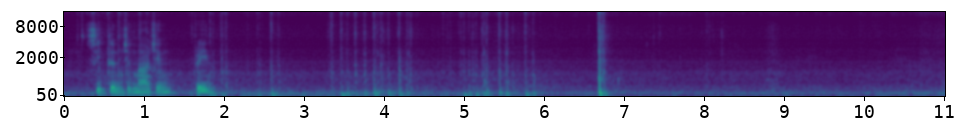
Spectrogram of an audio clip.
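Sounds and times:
keyboard typing: 0.3 - 1.0, 1.6 - 6.0.

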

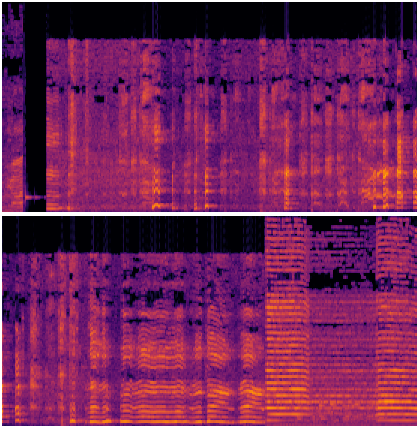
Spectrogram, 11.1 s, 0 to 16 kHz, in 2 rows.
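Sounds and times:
laughter in short bursts: 0.6 - 7.4.

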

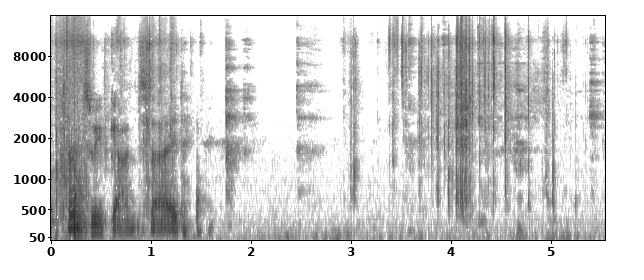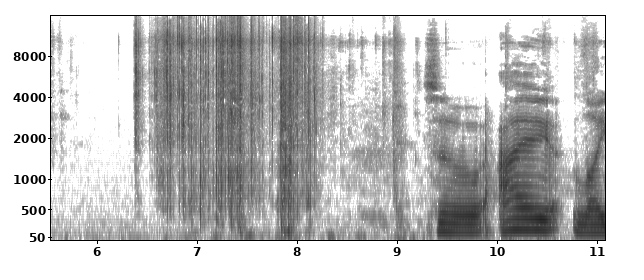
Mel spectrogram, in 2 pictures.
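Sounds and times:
cellophane tearing and crinkling: 3.0 - 5.4, 6.4 - 8.5.

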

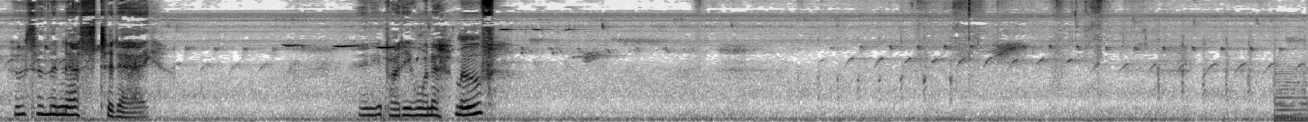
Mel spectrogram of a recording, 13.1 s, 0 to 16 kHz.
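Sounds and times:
low rumble: 12.8 - 13.0.

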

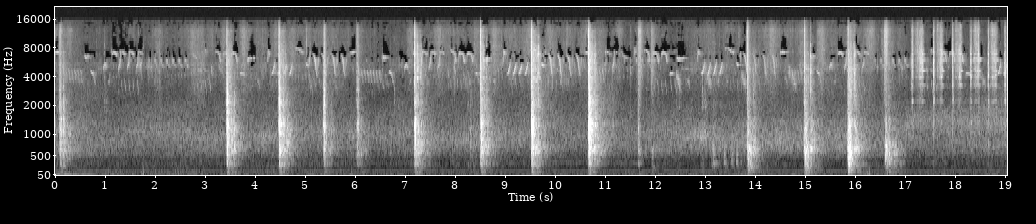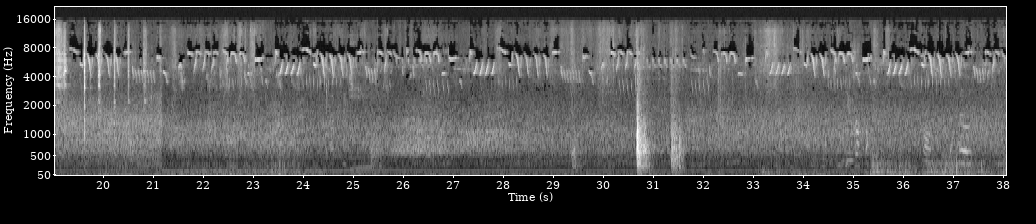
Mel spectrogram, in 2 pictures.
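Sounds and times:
small birds chirping: 0.0 - 38.0
sharp wooden knocks: 3.4 - 3.8, 4.4 - 6.2, 7.2 - 7.6, 8.5 - 8.8, 9.5 - 9.9, 10.6 - 11.0, 13.2 - 14.2, 15.0 - 19.2, 30.6 - 31.6.

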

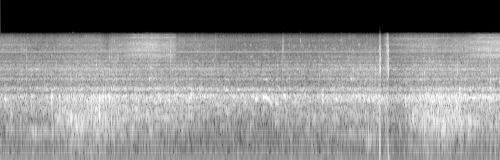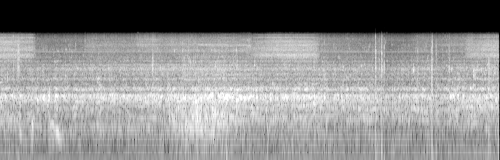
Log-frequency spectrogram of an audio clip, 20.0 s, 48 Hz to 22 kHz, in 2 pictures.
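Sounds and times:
underwater bubbling: 0.0 - 20.0
regulator hissing inhalations: 2.3 - 3.7, 7.8 - 10.8, 15.0 - 16.6, 18.8 - 20.0.

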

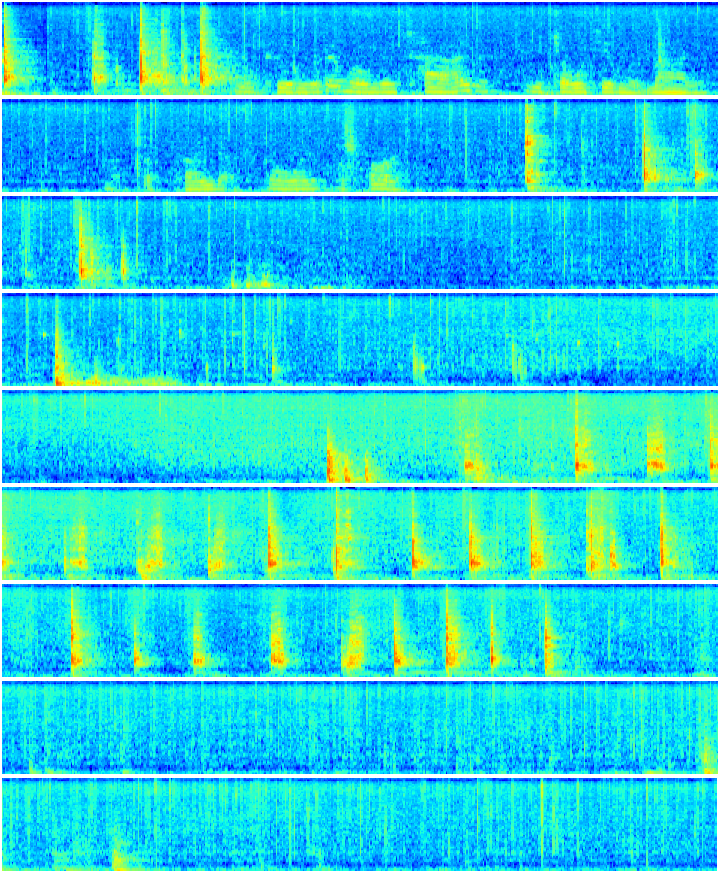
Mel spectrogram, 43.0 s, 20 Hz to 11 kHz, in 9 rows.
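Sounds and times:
metal spatula scraping pan: 0.0 - 1.6, 22.1 - 32.5
rice sizzling in frying pan: 0.0 - 42.9.

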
